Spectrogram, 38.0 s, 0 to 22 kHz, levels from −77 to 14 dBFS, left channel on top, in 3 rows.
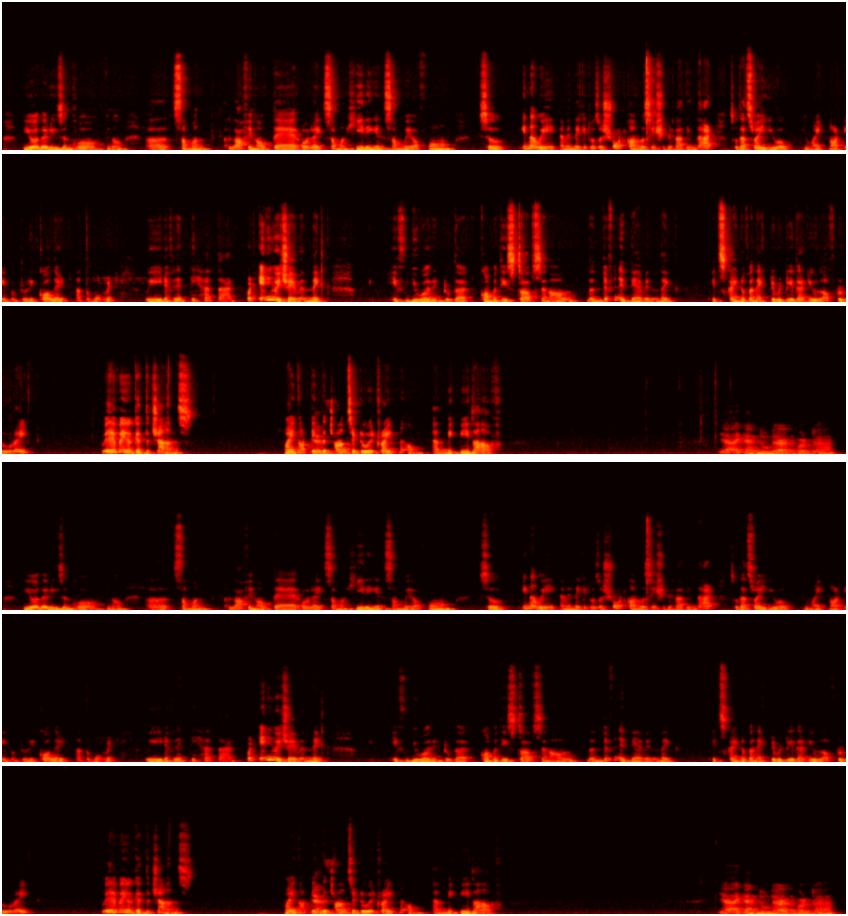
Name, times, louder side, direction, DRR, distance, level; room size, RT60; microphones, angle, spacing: voice 1, 0.0-6.8 7.2-7.5 7.8-10.7 11.0-14.4 14.8-17.9 18.5-22.7 23.3-25.7 26.8-28.2 29.6-32.8, left 3 dB, 60° left, 0.5 m, -26 dB
voice 2, 29.9-30.3 36.0-37.7, equal, 55° right, 2.8 m, -28 dB
4.6 x 3.0 x 3.4 m
head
